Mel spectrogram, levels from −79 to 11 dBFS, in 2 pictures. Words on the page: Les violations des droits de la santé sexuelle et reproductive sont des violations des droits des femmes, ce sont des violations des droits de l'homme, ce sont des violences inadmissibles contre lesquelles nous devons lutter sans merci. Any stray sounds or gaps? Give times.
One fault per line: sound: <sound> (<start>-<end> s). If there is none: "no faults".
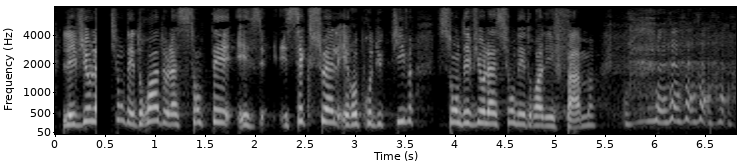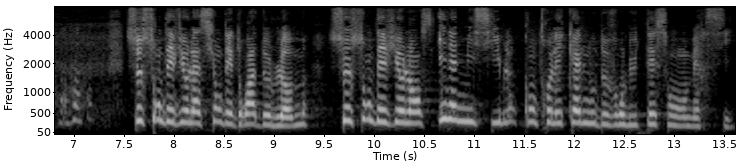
sound: dropout (0.4-0.6 s)
sound: laugh (5.7-7.2 s)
